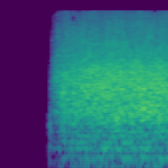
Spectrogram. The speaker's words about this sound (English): Damn, the claps sound crazy.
